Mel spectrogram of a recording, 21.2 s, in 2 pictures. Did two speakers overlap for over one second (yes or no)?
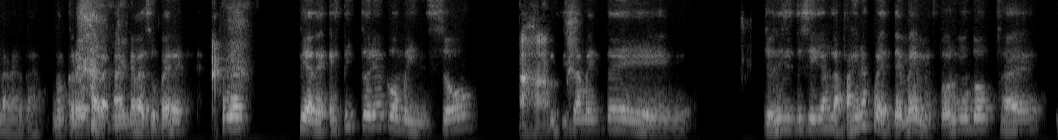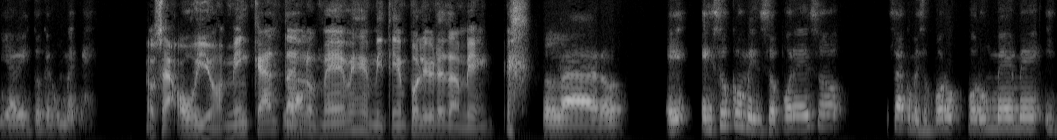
no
